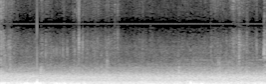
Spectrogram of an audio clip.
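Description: Steady low outdoor rumble, with a few faint clicks as the swing-release pin of a hitch-mounted platform bike rack is pulled and the rack is handled.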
